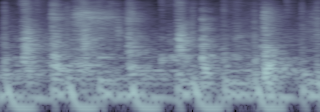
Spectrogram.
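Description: Soccer ball being touched with the feet during an around-the-world trick: a few soft knocks and scuffs on the ball and the artificial turf.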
